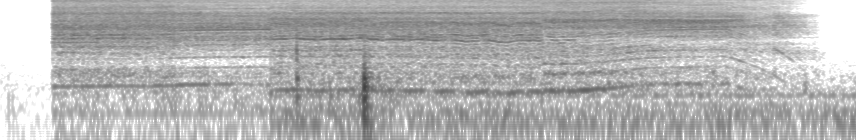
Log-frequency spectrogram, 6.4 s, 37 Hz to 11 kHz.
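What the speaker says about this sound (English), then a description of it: "put a socket right on there with a ratchet and just go ahead and remove the bolts" A power tool spins continuously on a 2009–2020 Dodge Journey fog light's bolts, a loud whining, whirring run for about five seconds that winds down at the end, with one sharp click partway through.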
